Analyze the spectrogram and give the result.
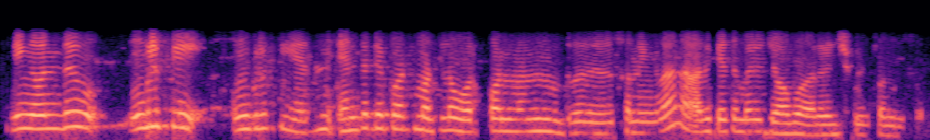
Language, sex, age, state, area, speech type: Tamil, female, 30-45, Tamil Nadu, urban, conversation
